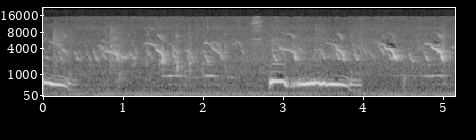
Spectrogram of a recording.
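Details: Ring-necked doves in India during morning activity: a short low coo opens, then a longer wavering coo follows about three seconds later, with thin high chirps of other small birds scattered throughout.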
